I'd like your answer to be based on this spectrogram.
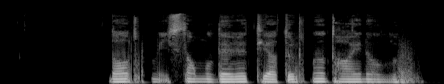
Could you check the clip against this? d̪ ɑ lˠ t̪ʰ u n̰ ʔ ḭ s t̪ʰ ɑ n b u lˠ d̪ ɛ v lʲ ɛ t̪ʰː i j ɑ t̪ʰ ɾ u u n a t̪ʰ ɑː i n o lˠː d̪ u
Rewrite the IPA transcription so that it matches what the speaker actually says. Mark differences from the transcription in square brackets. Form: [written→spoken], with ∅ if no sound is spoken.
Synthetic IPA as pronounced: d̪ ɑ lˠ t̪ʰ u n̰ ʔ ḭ s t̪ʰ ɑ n b u lˠ d̪ ɛ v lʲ ɛ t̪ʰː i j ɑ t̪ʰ ɾ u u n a t̪ʰ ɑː i n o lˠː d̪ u

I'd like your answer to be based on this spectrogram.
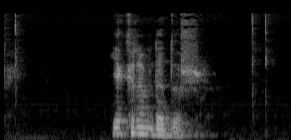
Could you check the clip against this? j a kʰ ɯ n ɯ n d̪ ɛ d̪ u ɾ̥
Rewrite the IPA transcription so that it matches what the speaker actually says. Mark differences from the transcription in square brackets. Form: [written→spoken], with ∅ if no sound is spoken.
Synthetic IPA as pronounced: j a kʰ ɯ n ɯ [n→m] d̪ [ɛ→a] d̪ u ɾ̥

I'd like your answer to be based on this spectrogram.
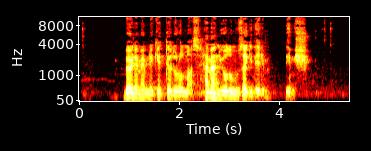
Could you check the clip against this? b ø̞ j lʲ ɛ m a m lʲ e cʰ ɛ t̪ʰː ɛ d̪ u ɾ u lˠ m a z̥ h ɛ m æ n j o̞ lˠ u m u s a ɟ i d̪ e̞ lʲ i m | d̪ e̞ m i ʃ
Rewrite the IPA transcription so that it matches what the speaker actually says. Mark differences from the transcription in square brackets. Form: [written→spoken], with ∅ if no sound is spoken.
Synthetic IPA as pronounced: b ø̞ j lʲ ɛ m [a→ɛ] m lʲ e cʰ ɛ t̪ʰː ɛ d̪ u ɾ u lˠ m a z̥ h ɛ m æ n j o̞ lˠ u m u [s→z] a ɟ i d̪ e̞ lʲ i m | d̪ e̞ m i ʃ

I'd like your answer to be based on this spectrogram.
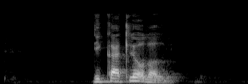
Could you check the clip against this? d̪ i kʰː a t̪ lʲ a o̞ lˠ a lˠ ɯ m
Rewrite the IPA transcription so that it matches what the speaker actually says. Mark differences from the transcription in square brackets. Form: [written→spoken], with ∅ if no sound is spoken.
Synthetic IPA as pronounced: d̪ i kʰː a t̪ lʲ [a→i] o̞ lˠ a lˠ ɯ m

